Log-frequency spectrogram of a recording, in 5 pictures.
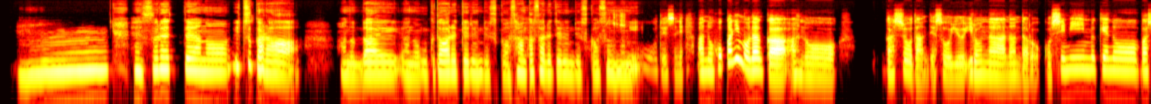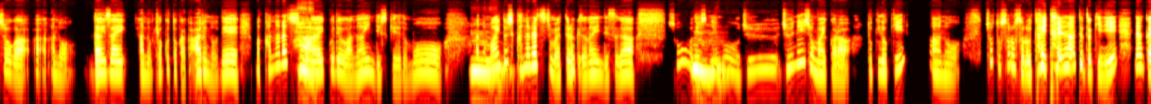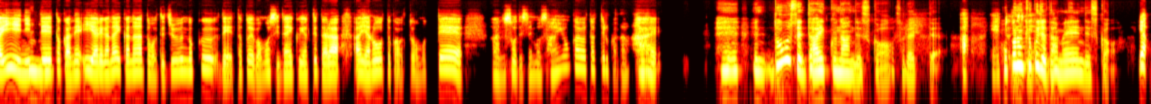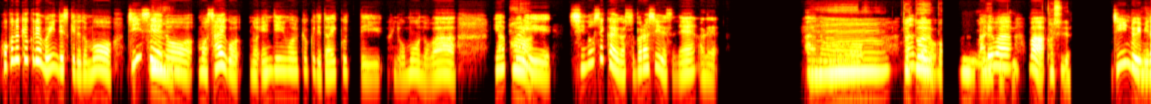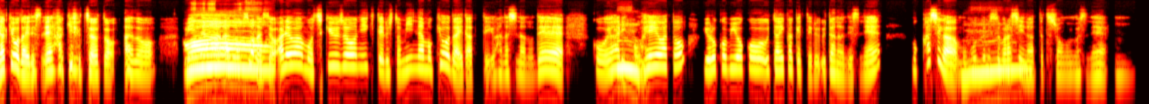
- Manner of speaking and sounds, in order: "歌わ" said as "うくたわ"; teeth sucking; laughing while speaking: "歌いたいなって"; unintelligible speech
- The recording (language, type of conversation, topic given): Japanese, podcast, 人生の最期に流したい「エンディング曲」は何ですか？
